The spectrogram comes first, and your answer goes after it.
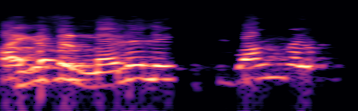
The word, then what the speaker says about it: शिवांग: शिवांग सर, शिवांग।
